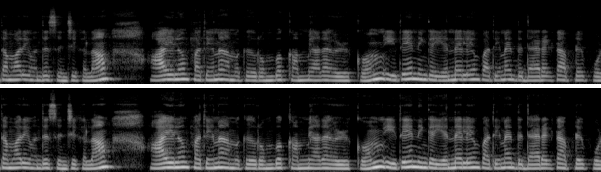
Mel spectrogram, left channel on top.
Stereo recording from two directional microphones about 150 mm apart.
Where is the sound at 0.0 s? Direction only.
25° right (ahead or behind).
